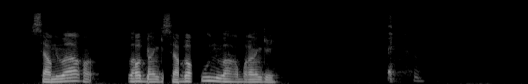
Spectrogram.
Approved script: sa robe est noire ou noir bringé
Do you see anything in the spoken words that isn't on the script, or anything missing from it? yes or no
yes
